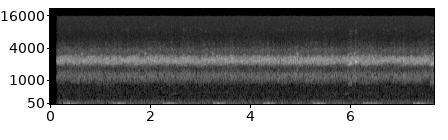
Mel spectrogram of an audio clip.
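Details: Pacific tree frogs calling at night in Richmond, British Columbia, Canada: a dense, unbroken chorus of many frogs, a steady, shrill, pulsing drone with no pauses, and a few louder single croaks rising above it near the end.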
